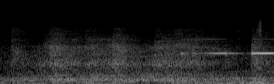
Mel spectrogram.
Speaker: you can hear the buzz that's in reverse so we know that's all okay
